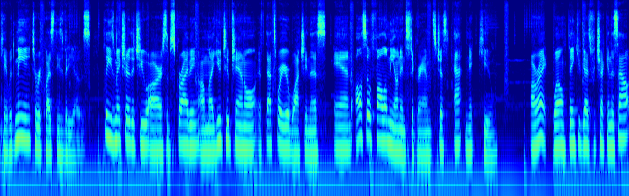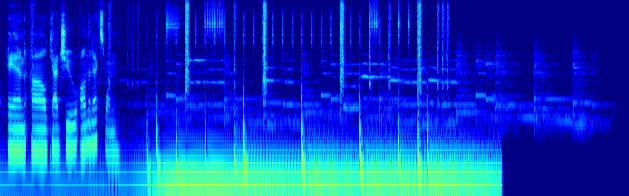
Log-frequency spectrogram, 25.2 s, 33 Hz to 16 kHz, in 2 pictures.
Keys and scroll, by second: 8.5 space.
